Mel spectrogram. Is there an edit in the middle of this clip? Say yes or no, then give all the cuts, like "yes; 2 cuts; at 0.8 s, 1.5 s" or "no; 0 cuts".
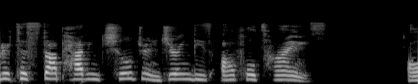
no; 0 cuts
